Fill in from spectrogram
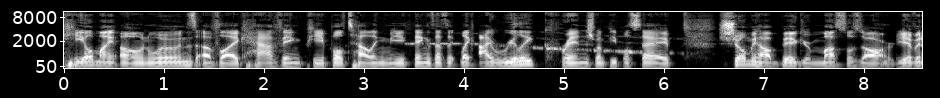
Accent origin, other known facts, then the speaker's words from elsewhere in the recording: Missouri, United States; But I'm from Missouri, and it's like I'm healing through these children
